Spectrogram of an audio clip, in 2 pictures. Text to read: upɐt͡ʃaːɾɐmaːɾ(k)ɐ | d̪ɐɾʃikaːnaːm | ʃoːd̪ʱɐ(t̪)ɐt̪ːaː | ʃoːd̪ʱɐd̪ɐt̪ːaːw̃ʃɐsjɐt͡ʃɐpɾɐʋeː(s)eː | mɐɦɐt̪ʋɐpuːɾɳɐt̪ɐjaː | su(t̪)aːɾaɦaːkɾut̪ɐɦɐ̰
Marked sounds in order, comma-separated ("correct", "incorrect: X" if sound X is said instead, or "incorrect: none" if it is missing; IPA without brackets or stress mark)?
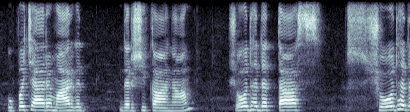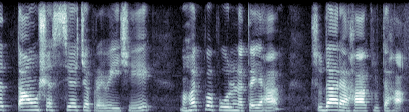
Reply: incorrect: ɡ, incorrect: d̪, incorrect: ʃ, incorrect: d̪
